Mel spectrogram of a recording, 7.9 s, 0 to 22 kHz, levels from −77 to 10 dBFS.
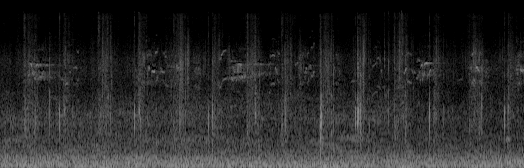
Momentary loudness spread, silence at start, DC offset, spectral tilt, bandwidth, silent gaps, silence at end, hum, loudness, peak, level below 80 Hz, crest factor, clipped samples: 3 LU; 0 s; under 0.1%; -4.5 dB/octave; 16.5 kHz; none; 0 s; none; -33 LUFS; -10 dBFS; -36 dBFS; 22 dB; under 0.1%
